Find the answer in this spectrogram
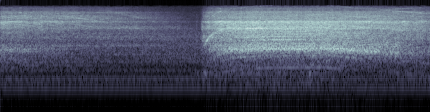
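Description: Electric drill pre-drilling a screw hole through a wooden handle cleat into a hive box. The motor fades for the first two seconds, then is triggered hard again about two seconds in and runs loud and steady while it bores into the wood.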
